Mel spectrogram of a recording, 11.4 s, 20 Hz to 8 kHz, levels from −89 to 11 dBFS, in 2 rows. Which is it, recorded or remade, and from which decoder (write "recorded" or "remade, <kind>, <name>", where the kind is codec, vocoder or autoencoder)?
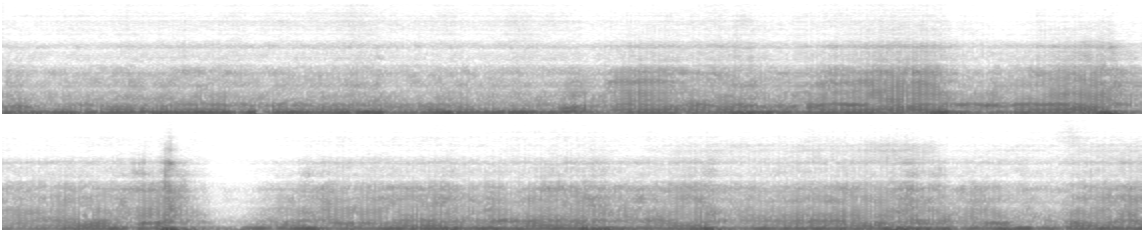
remade, vocoder, WaveNeXt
